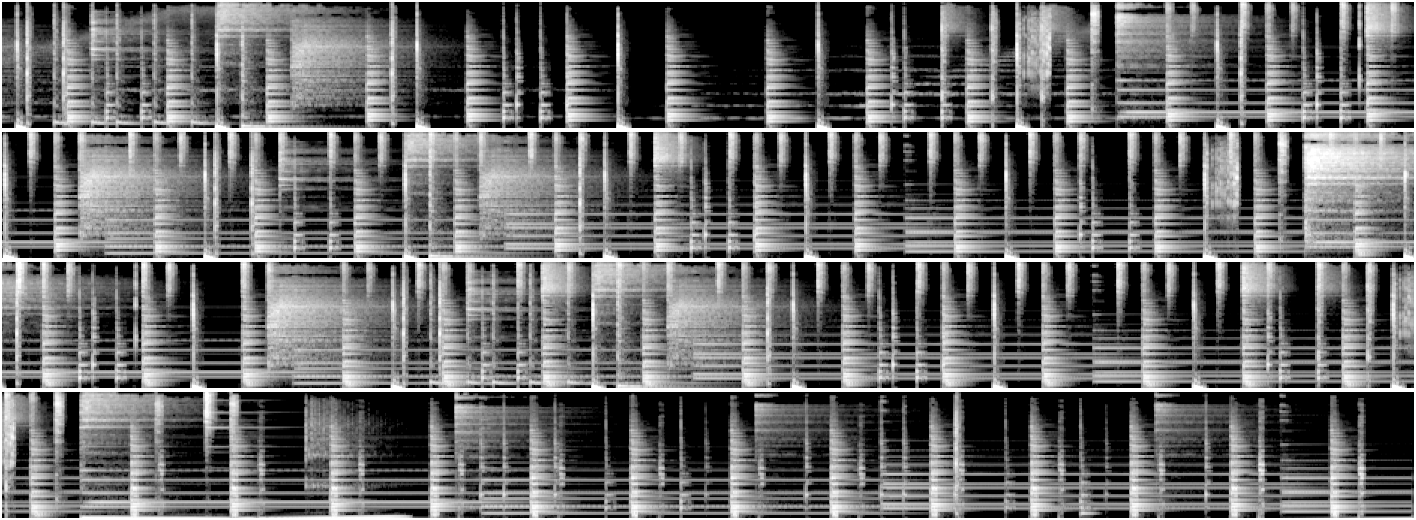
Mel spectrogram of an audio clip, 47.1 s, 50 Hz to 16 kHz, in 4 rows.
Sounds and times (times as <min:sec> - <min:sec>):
Music: 0:00.0 - 0:47.0.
